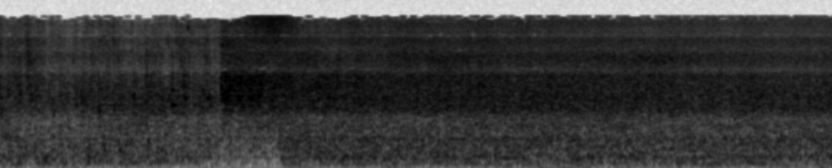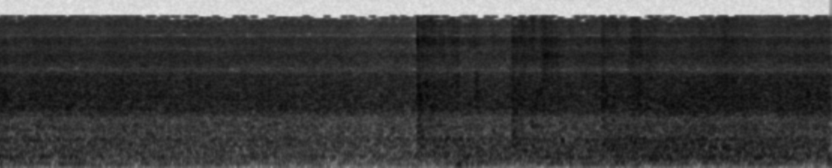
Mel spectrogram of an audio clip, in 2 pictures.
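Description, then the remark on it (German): Dense, steady rushing water fills the whole stretch, a loud enveloping roar with no pauses and only slight surges in intensity partway through. No one speaks. “Wasser irgendwie von allen Seiten.”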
